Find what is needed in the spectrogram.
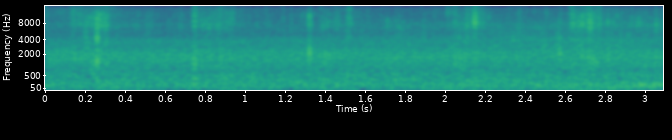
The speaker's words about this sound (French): Elle est largement grossie par les dernières pluies et la fonte des neiges. C'est alors qu'au milieu de ce silence surgit le grondement de l'eau.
